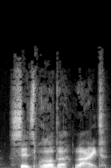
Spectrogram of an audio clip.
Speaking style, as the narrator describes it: Weldon barked in Charlie's face

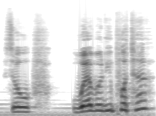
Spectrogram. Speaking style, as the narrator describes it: Through stuttering sobs, Tim stammered

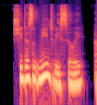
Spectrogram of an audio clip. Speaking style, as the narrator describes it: Anthea said gently

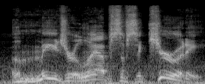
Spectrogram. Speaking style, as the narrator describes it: he snapped

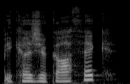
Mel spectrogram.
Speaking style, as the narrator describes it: Snap asked in a little afraid voice, because he was afraid

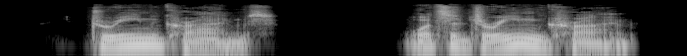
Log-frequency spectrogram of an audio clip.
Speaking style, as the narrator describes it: She sighed as if I were deliberately obtuse

